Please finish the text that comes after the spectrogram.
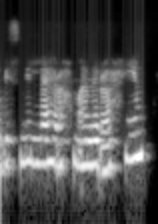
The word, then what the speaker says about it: Bismillahirrahmanirrahim: Si antes de la palabra Allah hay una kasra, entonces la segunda lam de la palabra Allah se pronuncia con suavidad. Es el caso típico del Bismillah. Así que a partir de ahora, cuando leamos una sura y empecemos diciendo Bismillahirrahmanirrahim, tenemos que leerlo con suavidad a la palabra Allah.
